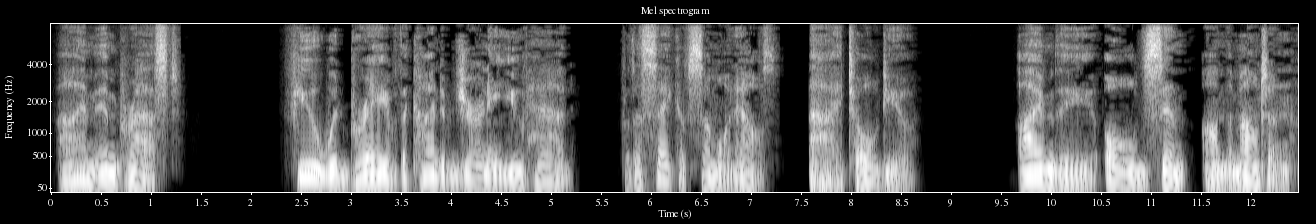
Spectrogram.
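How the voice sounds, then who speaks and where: An actor playing a gentle, weary old male android leader in a video game, husky and soft-spoken, with a measured, contemplative, earnest manner. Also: deep voice, dry recording, studio quality, full character voice. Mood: calm, reassuring. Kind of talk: video game character dialogue.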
